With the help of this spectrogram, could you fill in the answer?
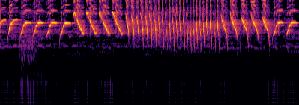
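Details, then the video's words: Singing canary, loud and persistent: a few slow downswept whistles lead into a dense, rolling high trill. The song then returns to spaced, sharply falling notes. The background is otherwise quiet apart from a faint hum. "kenari gacor"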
